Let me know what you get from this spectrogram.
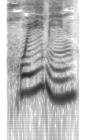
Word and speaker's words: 回民: 回民。民。回。回民。回民。 – Pronounced with two rising tones.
